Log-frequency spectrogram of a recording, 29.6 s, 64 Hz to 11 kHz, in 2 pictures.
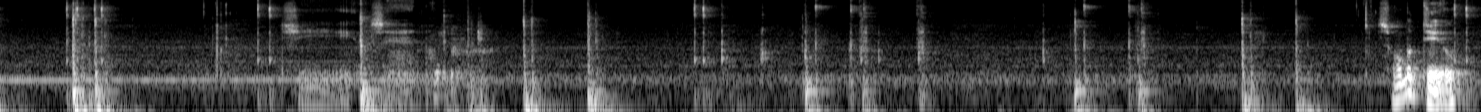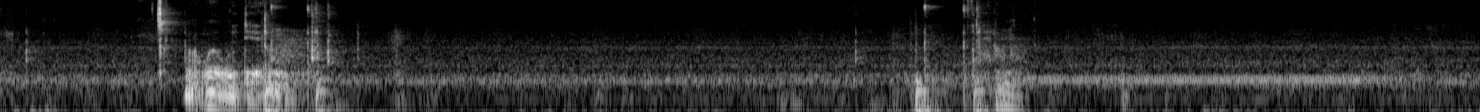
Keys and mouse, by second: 0.8 e, 1.1 g, 3.7 z, 5.2 g, 12.4 g.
